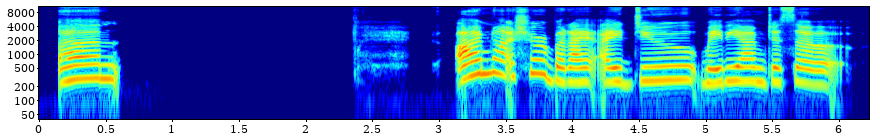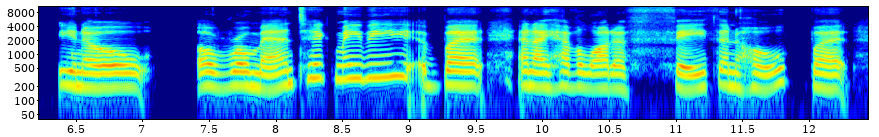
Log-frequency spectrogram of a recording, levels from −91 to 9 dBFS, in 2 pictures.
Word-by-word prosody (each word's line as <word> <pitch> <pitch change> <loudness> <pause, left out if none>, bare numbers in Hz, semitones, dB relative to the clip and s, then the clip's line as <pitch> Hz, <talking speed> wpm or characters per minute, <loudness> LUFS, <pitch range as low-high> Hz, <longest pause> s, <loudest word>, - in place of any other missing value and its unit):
Um 295 +2 +4 2.5
I'm 360 +6 +9
not 370 -5 +2
sure, 390 +2 +1
but 265 -2 +1
I 255 -1 +4
I 255 +1 +3
do 275 +3 -2
maybe 245 +3 +2
I'm 270 -1 0
just 255 +1 -3
a, 230 -4 -1 0.4
you 220 -1 -2
know, 195 0 0 0.4
a 205 +1 0
romantic 210 - -2
maybe, 310 +3 -3 0.2
but 215 -3 +3 0.2
and 215 -1 -1
I 200 -1 +3
have 205 +1 -5
a 200 - -2
lot 190 0 0
of 185 -3 -4
faith 185 +5 -3
and 215 -3 -4
hope, 195 +6 -4
but 185 -3 -2
230 Hz, 135 wpm, -21 LUFS, 200-280 Hz, 2.5 s, I'm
